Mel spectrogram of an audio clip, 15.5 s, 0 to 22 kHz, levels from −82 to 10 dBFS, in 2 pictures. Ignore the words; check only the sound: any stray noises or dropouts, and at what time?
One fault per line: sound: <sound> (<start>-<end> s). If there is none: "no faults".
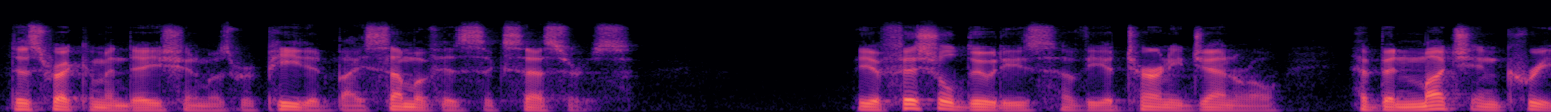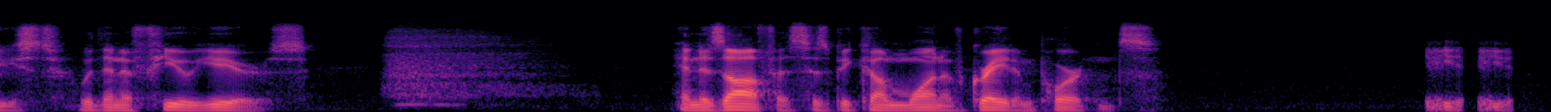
sound: sigh (9.7-10.8 s)
sound: laugh (14.9-15.3 s)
